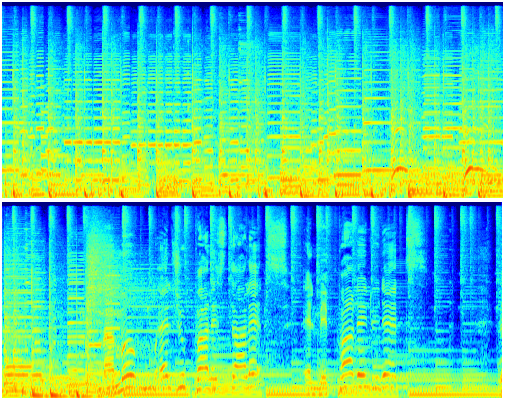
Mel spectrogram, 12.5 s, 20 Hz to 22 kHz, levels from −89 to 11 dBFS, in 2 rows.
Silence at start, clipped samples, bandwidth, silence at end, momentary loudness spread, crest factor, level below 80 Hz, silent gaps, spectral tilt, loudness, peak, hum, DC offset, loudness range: 0 s; under 0.1%; over 20 kHz; 0 s; 8 LU; 12 dB; -24 dBFS; none; -5.5 dB/octave; -15 LUFS; -2 dBFS; none; under 0.1%; 5 LU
